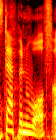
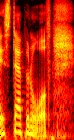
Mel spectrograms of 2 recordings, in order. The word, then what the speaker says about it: Steppenwolf: Steppenwolf. Okay, Steppenwolf.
